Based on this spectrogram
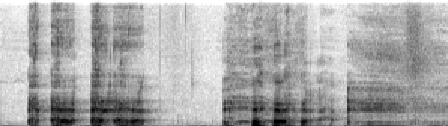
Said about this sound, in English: Ooh. Hear that throat. You heard it. Let me clear my throat.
